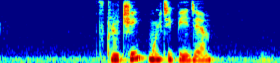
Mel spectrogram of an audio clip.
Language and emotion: Russian, neutral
